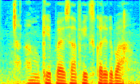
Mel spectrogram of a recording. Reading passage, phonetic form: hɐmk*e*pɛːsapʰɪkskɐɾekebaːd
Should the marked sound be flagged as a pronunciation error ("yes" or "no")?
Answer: no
